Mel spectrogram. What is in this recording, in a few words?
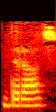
"deraz", Persian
